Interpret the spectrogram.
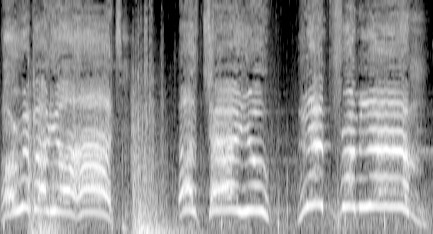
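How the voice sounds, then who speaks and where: A man playing an enraged, vengeful wounded warlord in a video game, with strained, gravelly shouting and explosive bitterness. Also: very high voice, extremely slow, very noisy, heavily acted. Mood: furious. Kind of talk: dramatic video game acting.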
